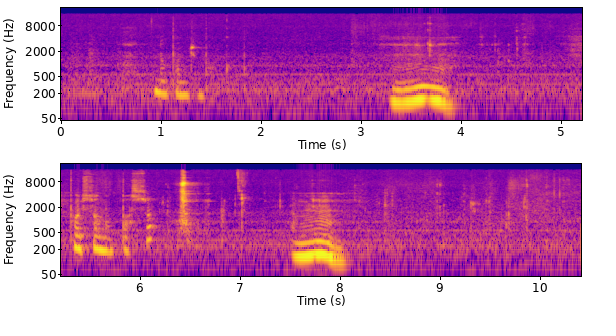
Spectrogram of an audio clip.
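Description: A fork clinks and scrapes against a ceramic plate.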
